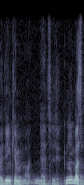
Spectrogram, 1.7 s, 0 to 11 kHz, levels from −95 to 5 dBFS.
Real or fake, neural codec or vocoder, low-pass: real; none; 9.9 kHz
